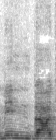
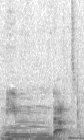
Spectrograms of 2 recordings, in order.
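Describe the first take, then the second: First: The n sound is kept clearly before the b. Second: The n sound turns into an m before b. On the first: The speaker calls it wrong. "you don't have to say min bad" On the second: The speaker calls it right. "you have to transfer the noon into a meme"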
